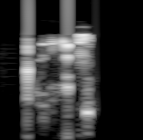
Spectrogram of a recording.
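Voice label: Raleigh Police North District Tactical; wake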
